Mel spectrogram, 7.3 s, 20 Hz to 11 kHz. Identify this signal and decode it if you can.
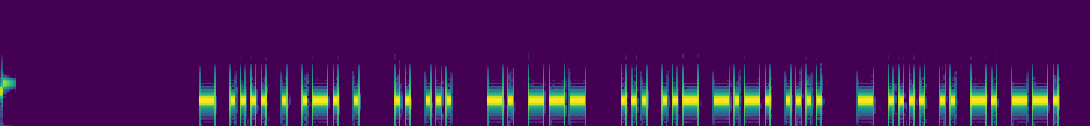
Morse code, heard as a keyed tone, about 34 wpm, 700 Hz. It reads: THERE IS NO SUCH THING
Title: Sets of 5 Words Encore 35wpm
